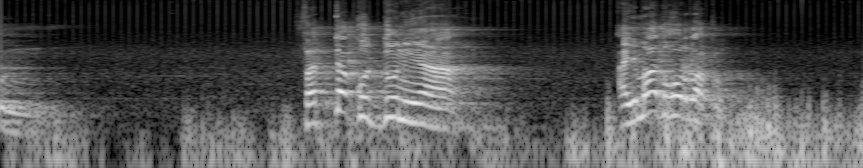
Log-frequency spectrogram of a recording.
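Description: A man preaches forcefully into a microphone, heard through loudspeakers in an echoing hall.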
